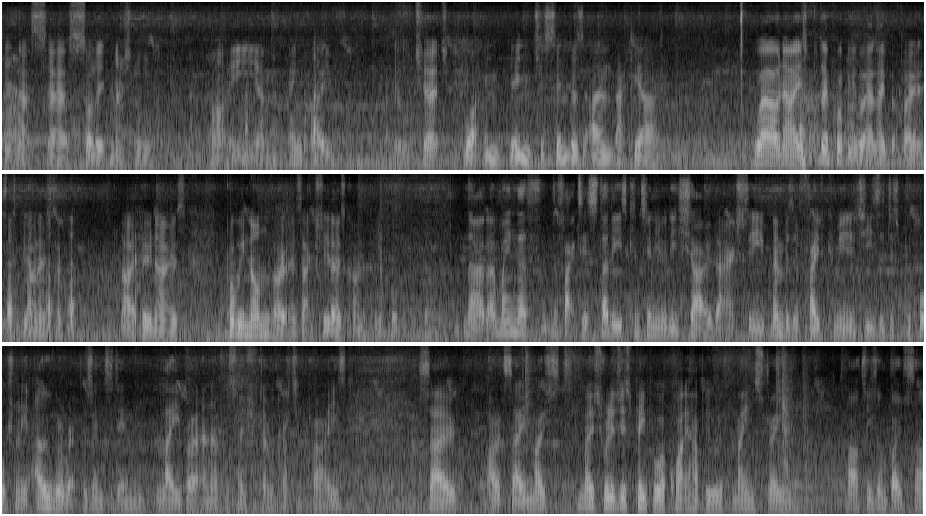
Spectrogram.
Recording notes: It was recorded in the backyard of a pub, so there is a bit of background noise that we just couldn’t filter out.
